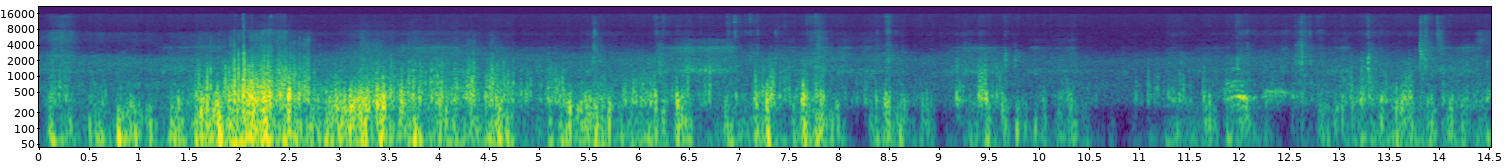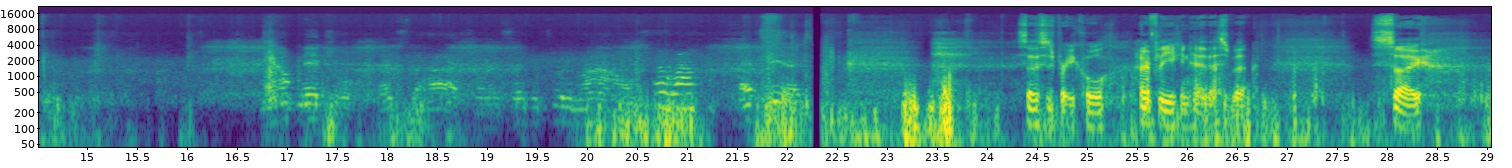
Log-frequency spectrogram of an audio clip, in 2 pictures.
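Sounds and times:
wind buffeting microphone: 0:00.0 - 0:15.2, 0:17.4 - 0:18.5, 0:20.0 - 0:29.0.

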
